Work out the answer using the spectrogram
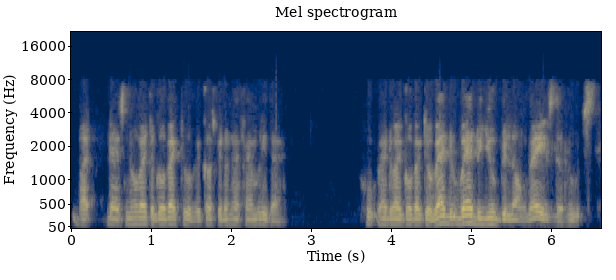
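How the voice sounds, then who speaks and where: A man's voice: fairly low pitch, fast, husky. A man from Malaysia, a guest in an interview, explaining in an earnest way and laughing often. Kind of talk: conversational interview. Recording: dull lo-fi sound.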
